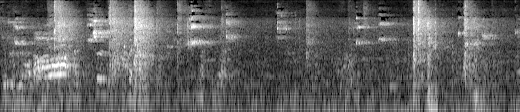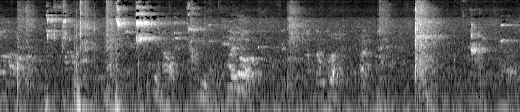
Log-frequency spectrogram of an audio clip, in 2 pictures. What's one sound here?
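Shuttlecocks pop off badminton rackets in a large echoing hall.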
